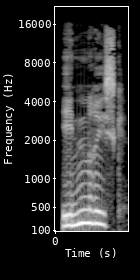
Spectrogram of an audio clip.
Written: indenrigsk

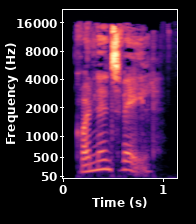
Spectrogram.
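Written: GRØNLANDSHVAL

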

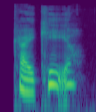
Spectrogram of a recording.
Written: karikere

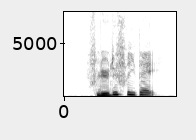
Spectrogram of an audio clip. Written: flyttefridag

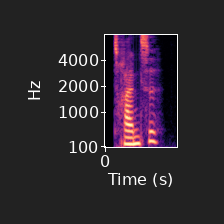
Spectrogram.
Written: trense

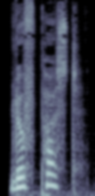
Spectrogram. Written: luftpost

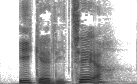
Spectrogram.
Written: egalitær

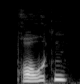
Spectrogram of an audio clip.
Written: brovten

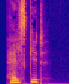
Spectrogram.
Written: halvskidt

